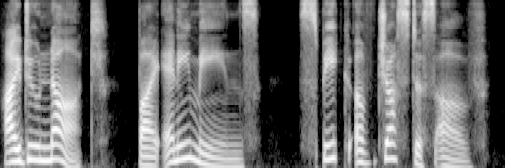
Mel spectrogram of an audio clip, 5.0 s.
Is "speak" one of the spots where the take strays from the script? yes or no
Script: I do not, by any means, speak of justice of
no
